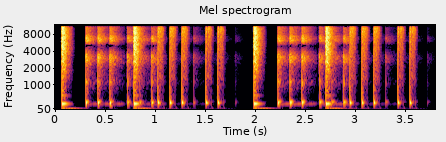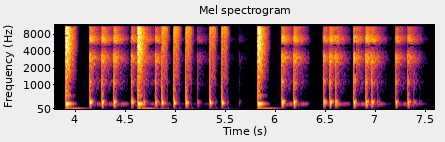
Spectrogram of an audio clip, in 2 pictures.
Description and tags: Wako Snares
Crazy Snare Play,Recorded at 101bpm.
